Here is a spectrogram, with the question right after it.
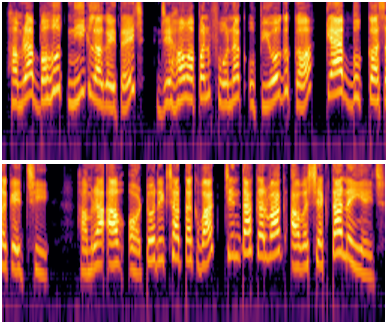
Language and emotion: Maithili, happy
